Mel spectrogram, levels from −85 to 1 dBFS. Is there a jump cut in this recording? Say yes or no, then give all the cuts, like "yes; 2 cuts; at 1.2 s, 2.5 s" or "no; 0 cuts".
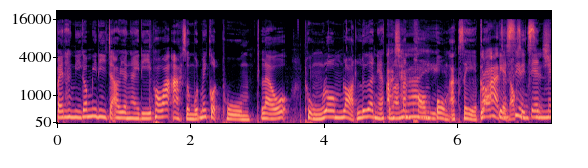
yes; 1 cut; at 3.0 s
